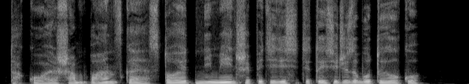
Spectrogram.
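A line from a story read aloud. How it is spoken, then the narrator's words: Knowing whisper. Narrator (Russian): шепнула она мне с видом профессионала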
